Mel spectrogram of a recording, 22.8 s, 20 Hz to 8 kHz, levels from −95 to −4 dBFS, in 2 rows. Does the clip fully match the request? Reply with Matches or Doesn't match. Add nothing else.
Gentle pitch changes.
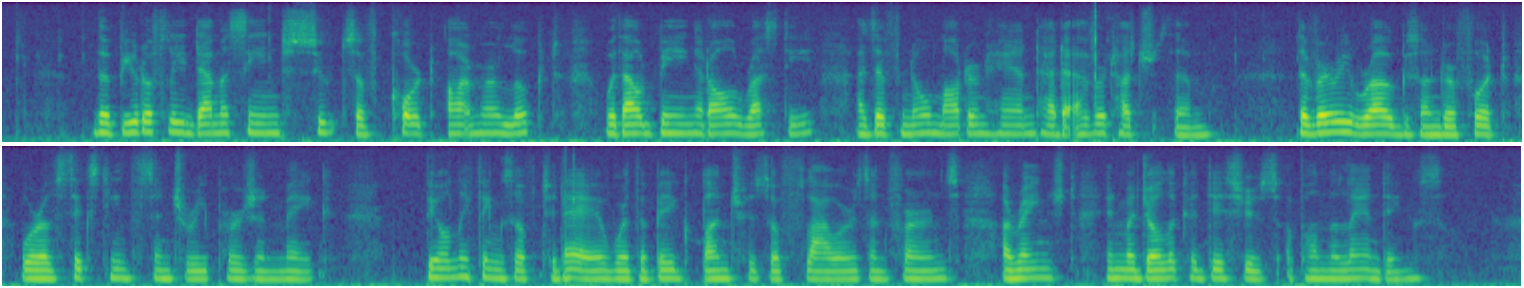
Matches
